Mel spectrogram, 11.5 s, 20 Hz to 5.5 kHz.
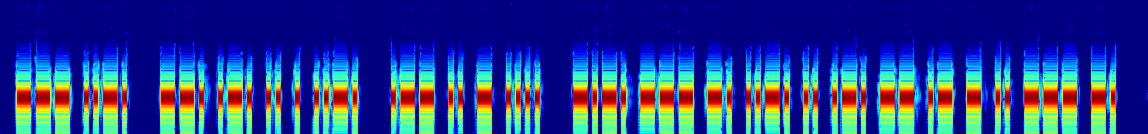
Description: Morse code, heard as a keyed tone, about 25 wpm, 600 Hz. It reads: OF GRIEF WITH CONFIRMATION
